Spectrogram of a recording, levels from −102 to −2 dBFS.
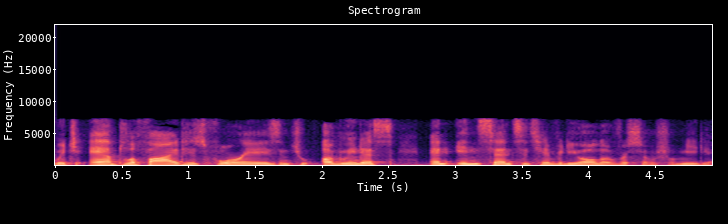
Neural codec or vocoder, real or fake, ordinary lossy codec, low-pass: autoencoder, 48 kHz, 32 numbers a frame, DAC-VAE, trained on Japanese speech; fake; MP3, 64 kbps; 7.2 kHz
